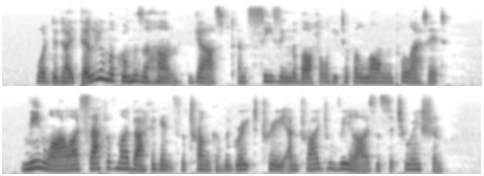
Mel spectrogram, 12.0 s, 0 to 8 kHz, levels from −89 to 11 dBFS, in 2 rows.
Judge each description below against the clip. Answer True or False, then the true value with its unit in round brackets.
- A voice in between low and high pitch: True (165 Hz)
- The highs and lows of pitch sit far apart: False (2.6 semitones)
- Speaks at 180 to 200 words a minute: True (190 wpm)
